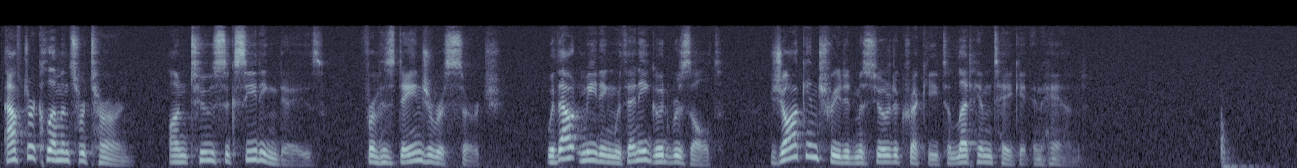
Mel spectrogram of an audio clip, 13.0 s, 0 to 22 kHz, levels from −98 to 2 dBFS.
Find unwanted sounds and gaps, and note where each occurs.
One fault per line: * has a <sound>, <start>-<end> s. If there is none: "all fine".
* has a thud, 12.2-12.8 s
